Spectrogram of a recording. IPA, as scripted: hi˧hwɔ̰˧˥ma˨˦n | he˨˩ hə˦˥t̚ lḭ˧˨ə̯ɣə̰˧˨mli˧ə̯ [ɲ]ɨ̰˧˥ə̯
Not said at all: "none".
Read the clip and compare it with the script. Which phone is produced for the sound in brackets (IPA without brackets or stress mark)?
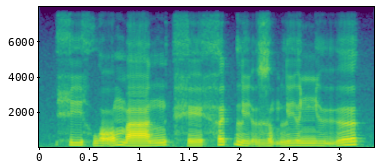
ɲ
